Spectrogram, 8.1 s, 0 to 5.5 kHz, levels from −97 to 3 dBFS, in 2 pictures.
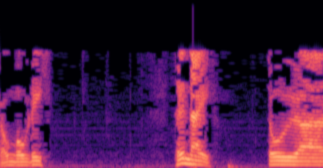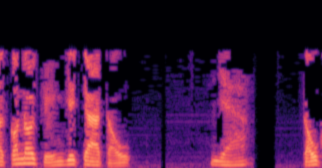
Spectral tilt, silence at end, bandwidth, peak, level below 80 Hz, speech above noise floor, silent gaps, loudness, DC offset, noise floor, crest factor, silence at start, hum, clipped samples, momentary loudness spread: -9.5 dB/octave; 0 s; 4.1 kHz; 0 dBFS; -50 dBFS; 38 dB; 7.29-7.46 s; -17 LUFS; under 0.1%; -55 dBFS; 20 dB; 0 s; none; under 0.1%; 15 LU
